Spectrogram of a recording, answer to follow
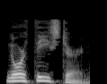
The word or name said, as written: northeastern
